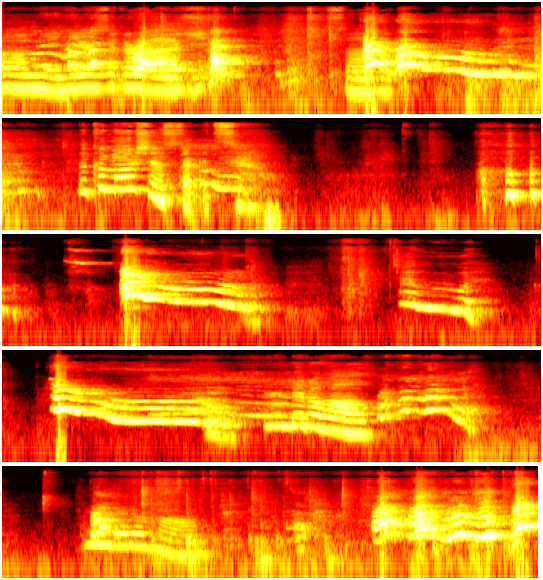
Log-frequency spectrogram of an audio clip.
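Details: Siberian huskies, including a young pup copying an older dog, howl and whine when dad arrives home; sliding, falling howls in separate bursts with silent gaps, occasional voices.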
